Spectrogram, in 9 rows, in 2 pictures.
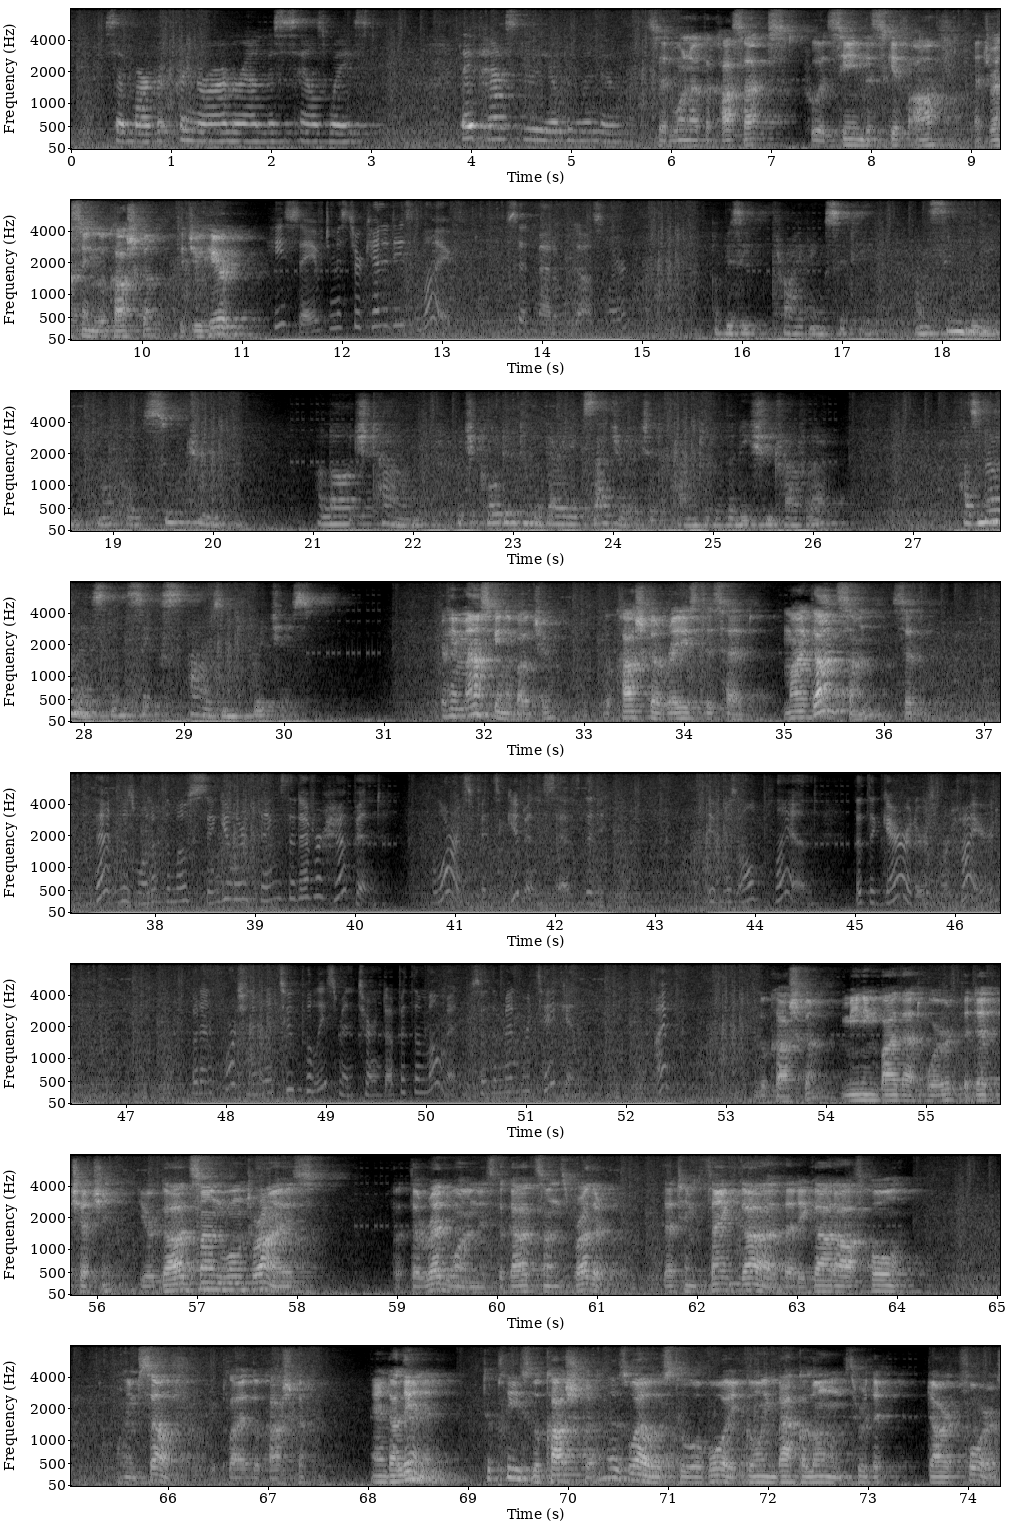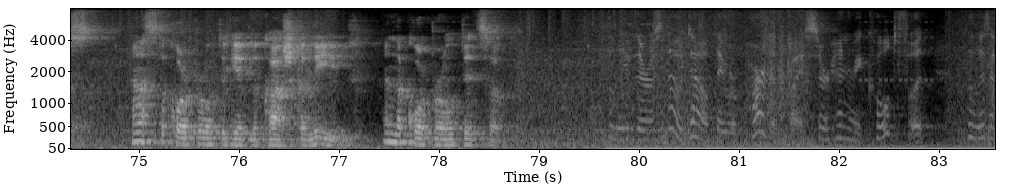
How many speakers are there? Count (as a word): four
